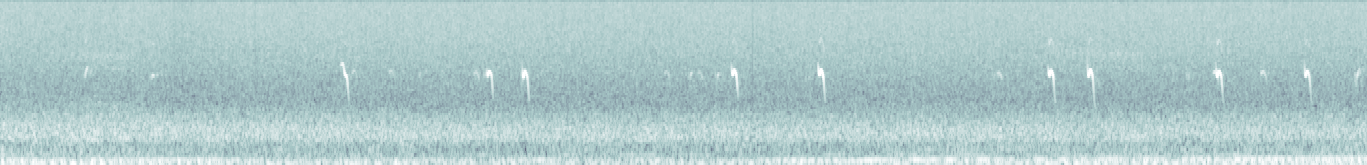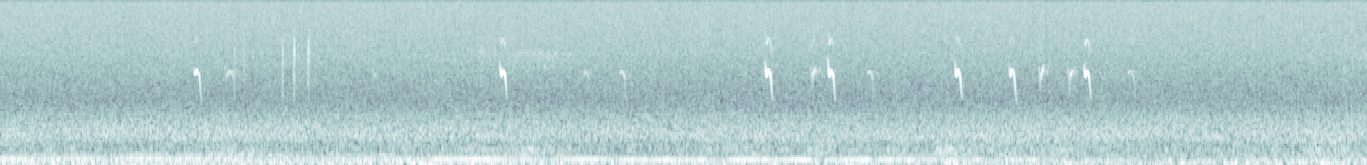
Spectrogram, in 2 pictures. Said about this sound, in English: Wild bird. Stop. Just recorded that wild bird and collected the bird.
